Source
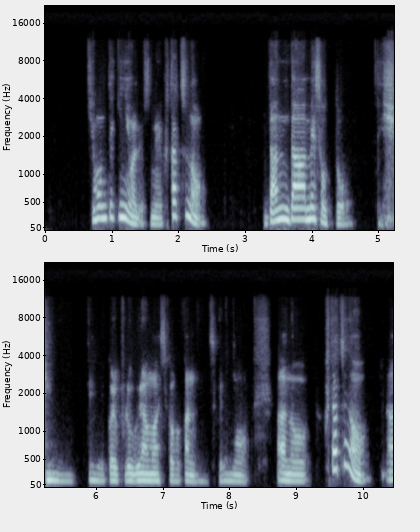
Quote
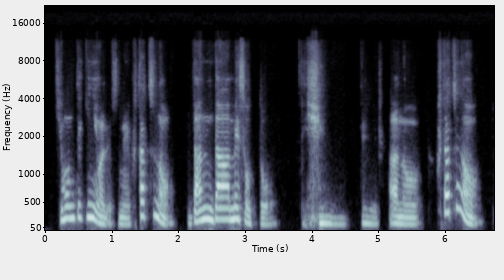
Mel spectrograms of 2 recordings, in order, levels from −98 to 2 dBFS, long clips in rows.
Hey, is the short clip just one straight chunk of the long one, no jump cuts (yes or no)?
no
